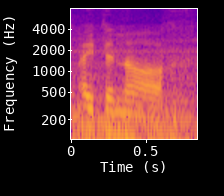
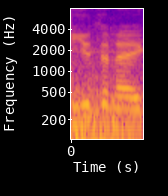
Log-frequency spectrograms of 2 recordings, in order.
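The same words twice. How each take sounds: First: The name is said with an Afrikaans pronunciation. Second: The name is said with an English pronunciation. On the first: "in the Afrikaans tongue it is known as Uitenhage" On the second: "that is the English pronunciation"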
